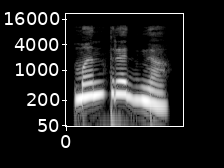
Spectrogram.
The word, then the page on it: ಮಂತ್ರಜ್ಞ: mantrajña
